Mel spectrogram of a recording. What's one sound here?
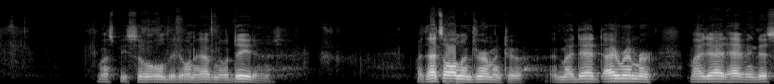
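An elderly man reads aloud calmly into a close microphone.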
